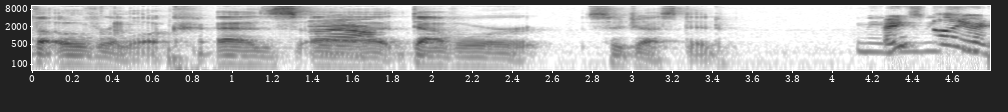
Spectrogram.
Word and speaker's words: Davor: somewhere that's perhaps not the Overlook as uh davor suggested are you still your name uh d a v o r okay I thought so there the Y is silent there's a y no it's silent when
